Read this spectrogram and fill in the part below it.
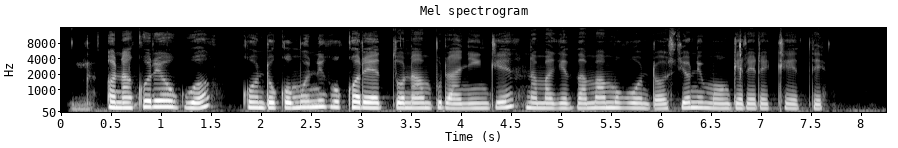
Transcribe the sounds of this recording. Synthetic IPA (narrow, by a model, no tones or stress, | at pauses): ɔnakoɾeoɣwɔ | koːndokomwɛneɣokɔɾɛtwɔnaːmbuɾaɲiːŋɡenamaɣeðamamoɣoːndɔsjɔnemɔːŋɡɛɾɛɾɛkʰɛtɛ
